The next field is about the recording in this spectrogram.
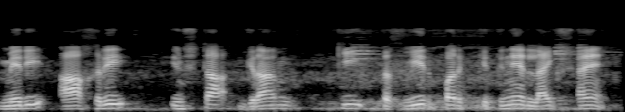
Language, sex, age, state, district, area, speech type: Urdu, male, 45-60, Telangana, Hyderabad, urban, read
